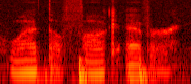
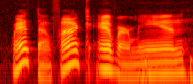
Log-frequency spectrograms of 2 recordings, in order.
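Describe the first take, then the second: First: Much softer, under the breath; grumbled aside; muttered. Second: Said in the usual way. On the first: Real, not acted. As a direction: mutter it to yourself.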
